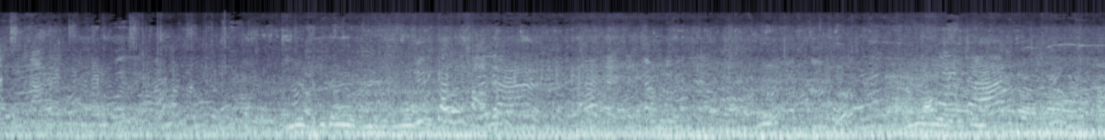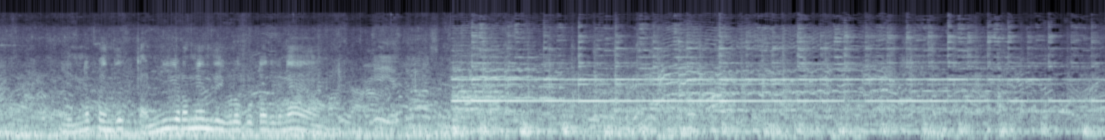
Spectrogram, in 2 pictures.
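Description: A large crowd of men and women chatter and call out outdoors.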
